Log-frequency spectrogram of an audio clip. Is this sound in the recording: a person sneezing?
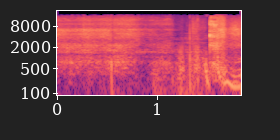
yes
